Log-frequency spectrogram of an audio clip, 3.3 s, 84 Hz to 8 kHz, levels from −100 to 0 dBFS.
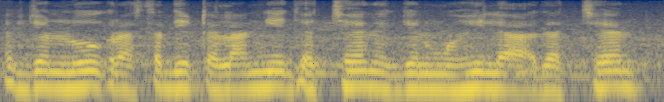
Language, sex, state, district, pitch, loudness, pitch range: Bengali, male, Assam, Hailakandi, 160 Hz, -14 LUFS, 150-165 Hz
